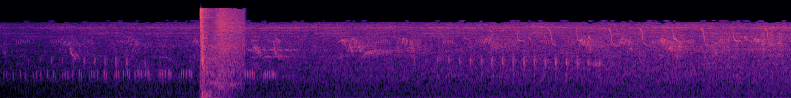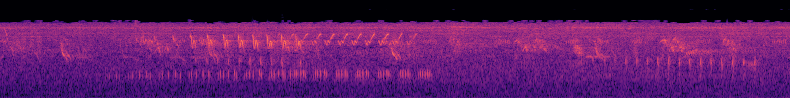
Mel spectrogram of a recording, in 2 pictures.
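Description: Rainforest-style nature ambience of frogs trilling in rapid pulsed calls and birds chirping, fading in at the start. A brief loud whoosh comes about two seconds in.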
